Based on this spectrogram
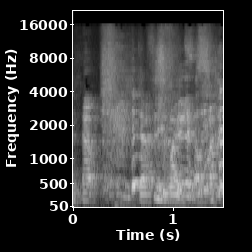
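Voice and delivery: laughing hard while talking. Real, not acted. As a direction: crack up mid-sentence. Bursts out laughing.

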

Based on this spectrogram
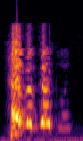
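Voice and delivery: high, loud sing-song mockery; mocking a hollow farewell, high and loud; mocking cliche. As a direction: ham up the empty cliche. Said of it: "that means have a nice day".

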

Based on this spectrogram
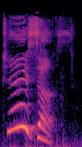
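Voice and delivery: exasperated. Real, not acted. Exasperated exclamation after yelling.

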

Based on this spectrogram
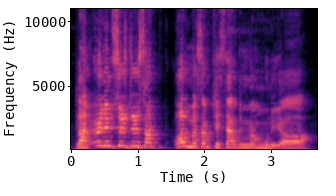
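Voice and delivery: loud frustrated outburst at himself; furious self-scolding; angry yell. Real, not acted. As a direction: vent the regret loudly. Frustrated gamer yelling at himself.

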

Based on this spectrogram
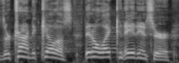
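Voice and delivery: high, alarmed certainty that they are under attack; a spooked father sure the locals want them dead; paranoid dad. Retold or imitated. Father warning the band in the van, high and alarmed. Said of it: "And my dad says".

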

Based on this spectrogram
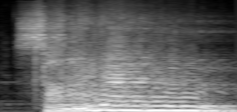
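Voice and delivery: loud, drawn-out menacing shout. A narrator's reading. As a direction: bellow it slowly like an apparition charging in. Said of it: "diye bağırdı".

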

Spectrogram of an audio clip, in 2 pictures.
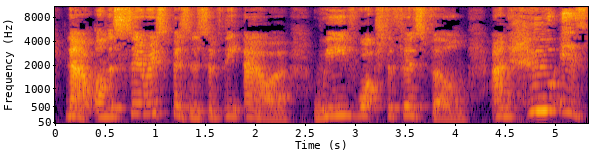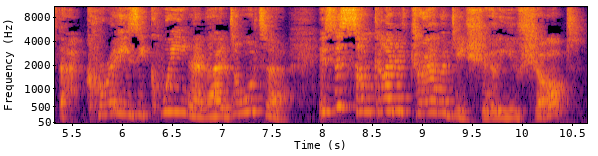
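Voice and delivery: high, loud, mock-serious girl; Wen, incredulous friend. Wen voiced in story.

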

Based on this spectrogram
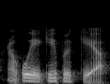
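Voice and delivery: normal talking voice

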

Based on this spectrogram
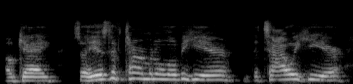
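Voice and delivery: ordinary talk

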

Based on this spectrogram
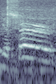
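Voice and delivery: ordinary talk

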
